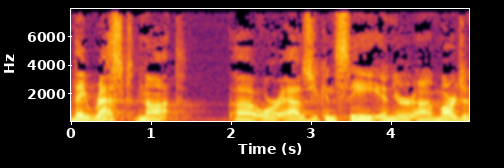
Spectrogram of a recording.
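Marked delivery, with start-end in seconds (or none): 0.0-1.3 slow, deliberate scripture quote; quoting the verse, slowly. Shown as a demonstration. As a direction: lay out each word, slowly. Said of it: "it says that in the middle".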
